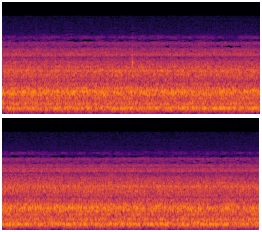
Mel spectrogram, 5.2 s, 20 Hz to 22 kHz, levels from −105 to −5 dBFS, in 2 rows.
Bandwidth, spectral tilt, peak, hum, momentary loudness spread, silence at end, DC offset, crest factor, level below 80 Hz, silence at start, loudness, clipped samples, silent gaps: 8 kHz; -5.5 dB/octave; -18 dBFS; none; 1 LU; 0 s; under 0.1%; 12 dB; -66 dBFS; 0 s; -31 LUFS; under 0.1%; none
